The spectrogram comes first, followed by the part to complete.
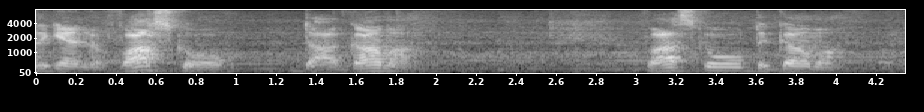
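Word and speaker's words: Vasco da Gama: never knew existed you know yes that's that's pronounced it again to fosco da Gama Vasco de Gama it's hard to even read it here it's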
